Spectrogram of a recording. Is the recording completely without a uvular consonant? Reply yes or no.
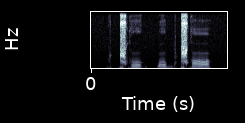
yes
